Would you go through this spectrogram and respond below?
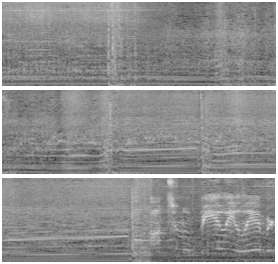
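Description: Lamborghini and Ferrari race cars in The Crew Motorfest, loud engines revving and shifting through gears with pitch sweeping up and down, punctuated by sharp impacts and tire squeal, with a voice talking over the racing.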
